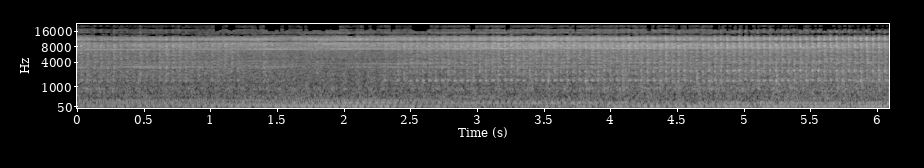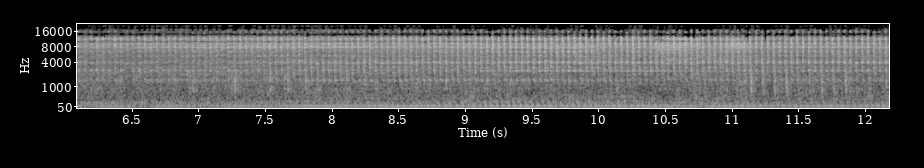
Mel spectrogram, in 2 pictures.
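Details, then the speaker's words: Washing machine on spin in a wooden-floored shed: heavy, deep rumbling drone with a loose rattle as the unlevel machine shakes the floor, door and a light; it needs leveling. "Yeah, definitely need to level that. So it's just a bit unlevel, and then obviously with the wooden floors, they all shake, the whole shed shakes."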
